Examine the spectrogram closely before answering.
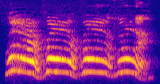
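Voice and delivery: high, loud cartoon roar; playful monster roar. Leonardo the terrible monster roars, loud playful roar. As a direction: roar like a silly friendly monster.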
